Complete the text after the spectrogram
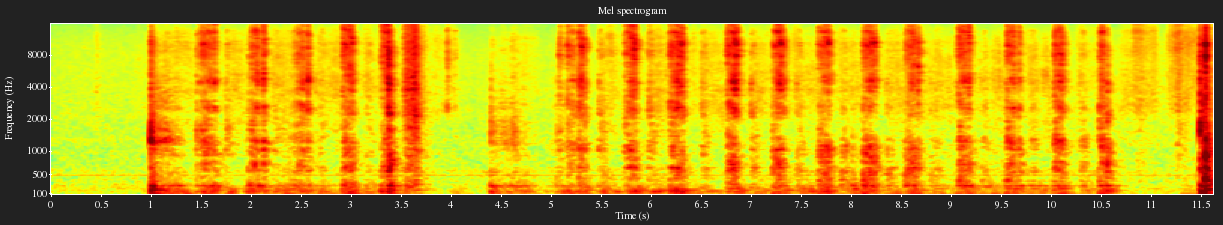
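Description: Scissors snip and cut through fabric.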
